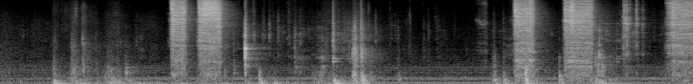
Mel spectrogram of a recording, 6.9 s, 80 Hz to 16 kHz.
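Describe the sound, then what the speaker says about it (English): Carb cleaner sprayed into a Seadoo 951 DI jet ski engine in short hissing bursts, several separate loud sprays with brief gaps, mixed with clicks and mechanical handling noises nearby. "I'm going to shoot a little bit of carb cleaner"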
